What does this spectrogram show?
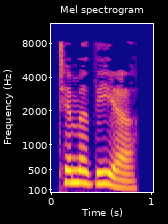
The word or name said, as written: Timothea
